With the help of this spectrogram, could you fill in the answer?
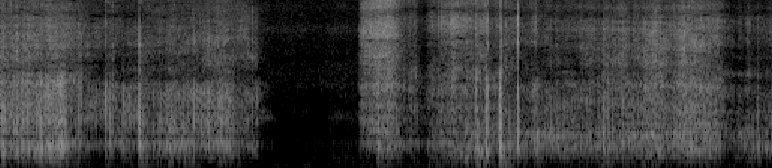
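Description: Fingers and nails rub and scratch across the canvas weave of a stretched canvas painting with thick, glossy acrylic petals. The result is a dense, dry, crackly scraping texture with a few sharp clicks. It breaks off into near-silence for about half a second before the scratching resumes.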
